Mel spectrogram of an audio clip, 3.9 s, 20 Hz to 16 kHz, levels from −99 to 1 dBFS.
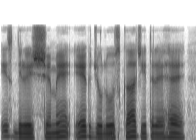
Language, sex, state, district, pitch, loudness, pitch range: Hindi, male, Jharkhand, Ranchi, 110 Hz, -17 LUFS, 105-125 Hz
